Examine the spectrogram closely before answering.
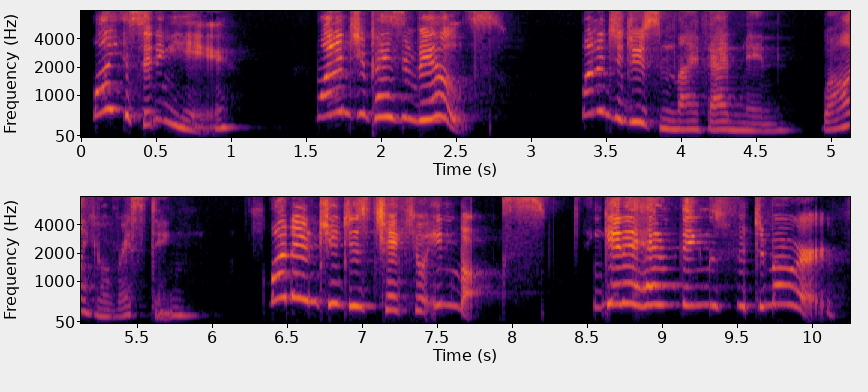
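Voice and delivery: high, pestering inner voice; nagging little voice. Retold or imitated. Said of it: "This little voice goes".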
